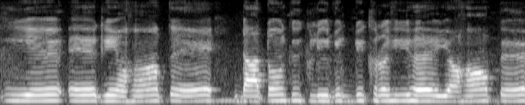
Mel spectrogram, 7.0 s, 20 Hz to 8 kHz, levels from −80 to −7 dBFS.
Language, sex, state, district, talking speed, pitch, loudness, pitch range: Hindi, male, Himachal Pradesh, Shimla, 105 wpm, 160 Hz, -15 LUFS, 155-165 Hz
